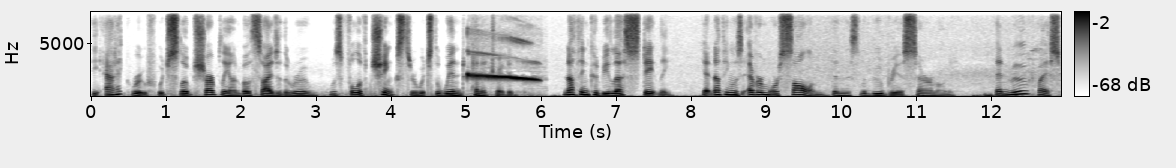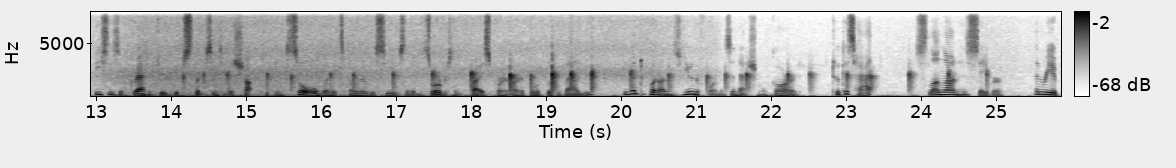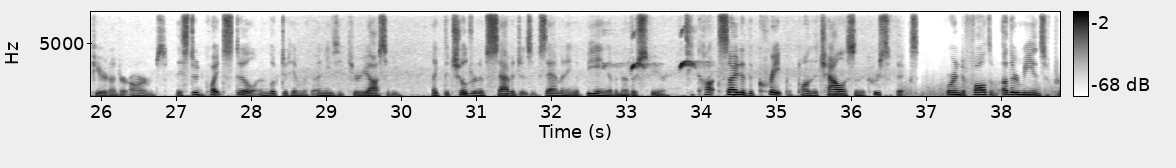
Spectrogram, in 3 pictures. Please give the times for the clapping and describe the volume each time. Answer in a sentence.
The clapping can be heard from 14.2 to 24.9 s, getting louder then quieter.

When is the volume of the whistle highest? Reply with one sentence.
The loudest moment of the whistle is at 6 seconds.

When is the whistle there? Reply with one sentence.
You can hear the whistle from 5.0 to 6.0 s and from 32.7 to 34.0 s.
